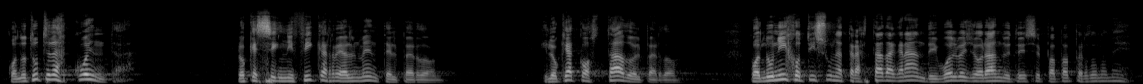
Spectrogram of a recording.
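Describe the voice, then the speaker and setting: Man, pastor, sermon, bright forceful voice, long church-hall reverb. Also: on the high side, sing-song, moderate pace. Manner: swings from loud emphatic preaching to quiet intimate asides; asks the congregation if they follow.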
